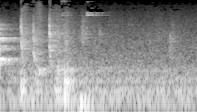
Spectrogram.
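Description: A few soft thuds of footsteps and a dog's paws on the floor in the first second as a person leads a dog away, then quiet room tone.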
